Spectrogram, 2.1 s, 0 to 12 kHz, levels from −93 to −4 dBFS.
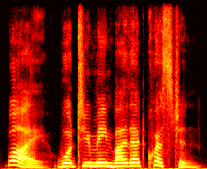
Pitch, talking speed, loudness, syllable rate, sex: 210 Hz, 200 wpm, -16 LUFS, 5.0 syllables/s, female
